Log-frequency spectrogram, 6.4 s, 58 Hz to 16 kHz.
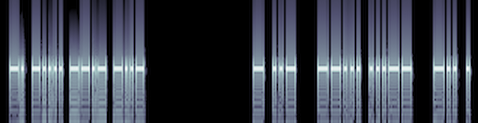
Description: Morse code, heard as a keyed tone, about 37 wpm, 700 Hz. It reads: N6QX TU 73 DE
